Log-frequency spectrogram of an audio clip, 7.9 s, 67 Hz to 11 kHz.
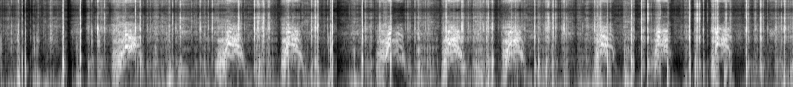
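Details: Jagdterrier Otto baying a 250 lb boar, recorded on a GoPro camera worn during the hunt; sharp, hoarse barks repeat roughly every half second over constant rustling, thumping and clattering handling noise.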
